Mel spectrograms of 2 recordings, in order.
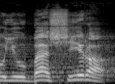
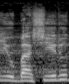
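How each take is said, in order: First: The word ends with an 'a' vowel. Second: The word ends with an 'u' vowel. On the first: The speaker calls it right. "Di sini bunyinya yubashshira" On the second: The speaker calls it wrong. "bisa saja dibaca yubashiru"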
